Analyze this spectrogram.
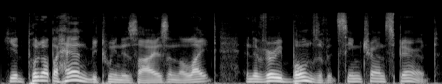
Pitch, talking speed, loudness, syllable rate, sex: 125 Hz, 270 wpm, -16 LUFS, 6.4 syllables/s, male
